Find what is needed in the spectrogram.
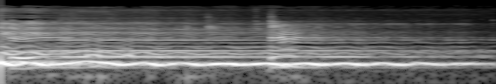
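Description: A female xẩm singer holds a long drawn-out vowel at the end of a phrase, the melismatic 'i hi hi', on one sustained note with a wide, even vibrato.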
